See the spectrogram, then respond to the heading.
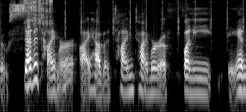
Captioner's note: clock ticking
